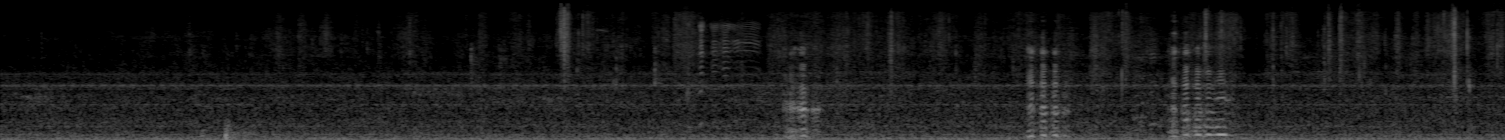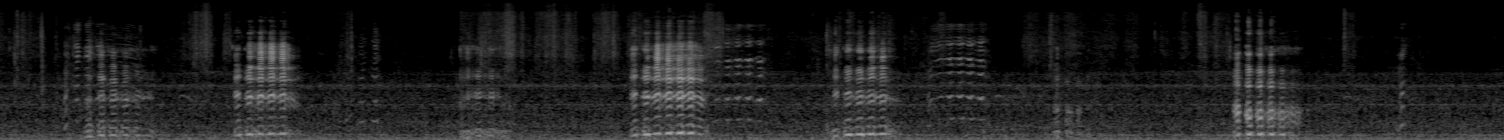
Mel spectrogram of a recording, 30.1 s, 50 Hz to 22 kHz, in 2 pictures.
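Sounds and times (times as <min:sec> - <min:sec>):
goats bleating: 0:06.9 - 0:08.3, 0:10.1 - 0:10.8, 0:11.5 - 0:12.4, 0:15.7 - 0:16.6, 0:17.4 - 0:18.0, 0:21.4 - 0:26.0, 0:27.4 - 0:28.1.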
